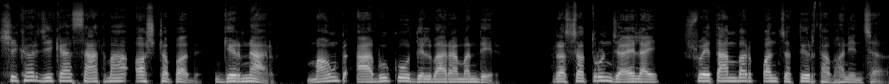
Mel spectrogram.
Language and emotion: Nepali, neutral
